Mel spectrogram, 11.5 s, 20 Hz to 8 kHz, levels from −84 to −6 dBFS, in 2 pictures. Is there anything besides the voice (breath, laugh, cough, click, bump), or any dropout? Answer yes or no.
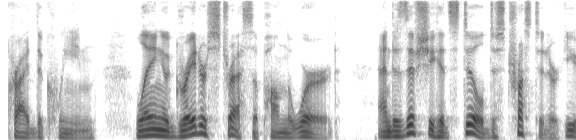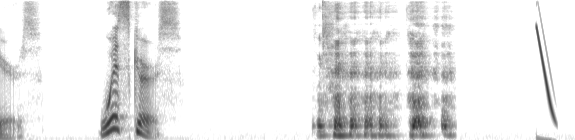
yes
